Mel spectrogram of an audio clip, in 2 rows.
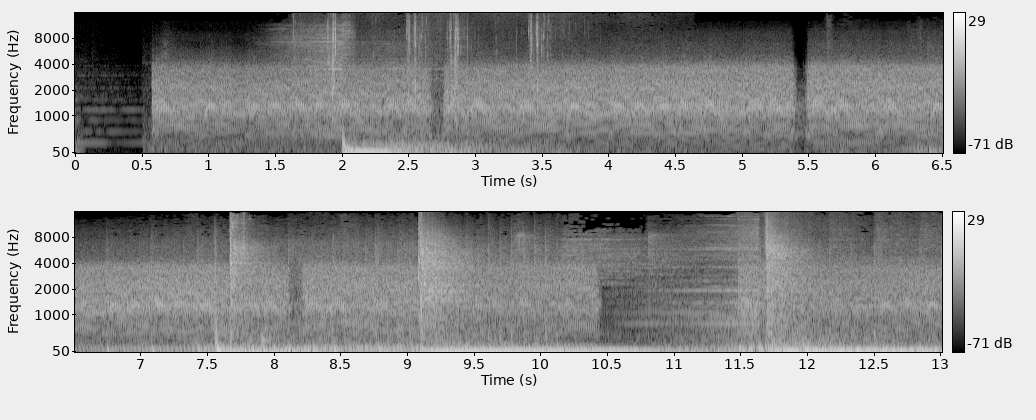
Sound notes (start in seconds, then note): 0.1 heavy metal music; 6.7 blade impact sounds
